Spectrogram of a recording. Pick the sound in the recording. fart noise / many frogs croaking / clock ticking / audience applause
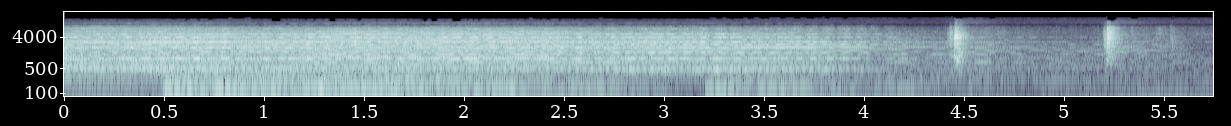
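clock ticking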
